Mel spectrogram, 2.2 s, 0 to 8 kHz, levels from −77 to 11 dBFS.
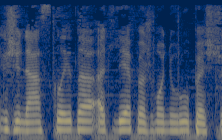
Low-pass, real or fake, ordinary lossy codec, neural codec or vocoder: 7.2 kHz; real; MP3, 32 kbps; none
